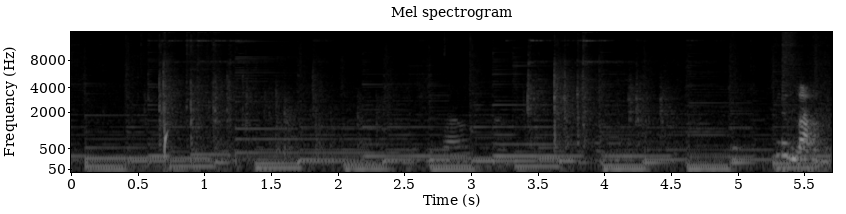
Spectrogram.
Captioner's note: tossing coins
